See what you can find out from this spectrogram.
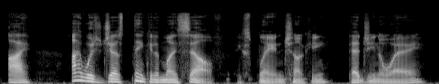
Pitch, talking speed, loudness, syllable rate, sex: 100 Hz, 135 wpm, -20 LUFS, 5.2 syllables/s, male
